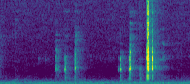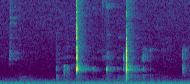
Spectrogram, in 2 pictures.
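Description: Scattered light clicks and taps of small metal parts being handled as the shift-cable bracket is fitted on the transmission, the sharpest about three seconds in, over a steady low background hum.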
